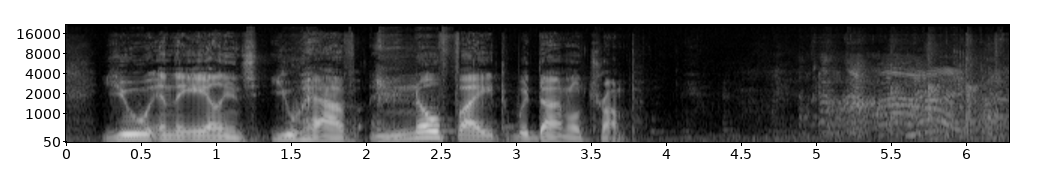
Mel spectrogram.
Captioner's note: some chuckles and applause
